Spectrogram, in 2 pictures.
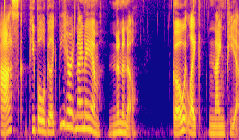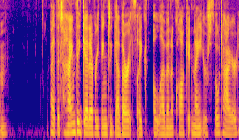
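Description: On a very clean recording with a silent background, a woman with a fairly low pitch speaks at a fairly quick pace in an animated tone with ordinary pitch variation. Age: 40s. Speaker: marketing executive and mother. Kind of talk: casual chat.

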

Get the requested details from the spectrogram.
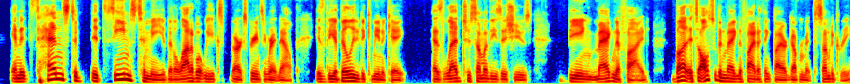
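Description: A man talks at a fairly quick pace in an ordinary speaking voice, with fairly low pitch and ordinary pitch variation. The sound is dry and close with no echo, over a quiet background. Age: 40s. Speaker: podcast host, guest here. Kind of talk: casual chat.

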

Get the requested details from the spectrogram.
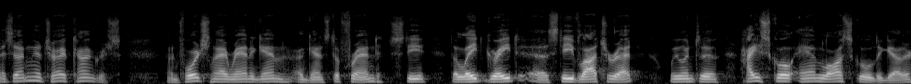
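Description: A man talks at a fairly quick pace in an Ohio accent with ordinary pitch variation. The recording is very clean, with a silent background. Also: medium pitch for a man. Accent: Midwestern American (Ohio). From Northeast Ohio, Cleveland area. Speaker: former judge and political candidate. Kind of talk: interview.

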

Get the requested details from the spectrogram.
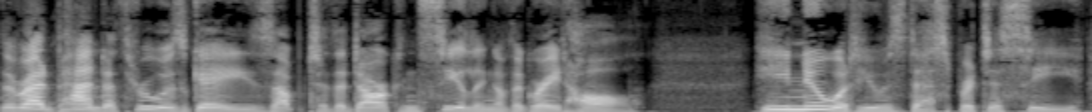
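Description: Ordinary pitch variation throughout a natural reading voice

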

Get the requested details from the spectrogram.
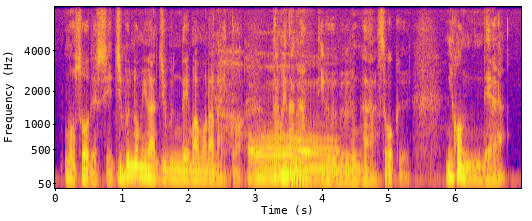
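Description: A man speaks at a very deep, low pitch with ordinary variation and a moderate pace. Room echo is audible, and there is noticeable background noise. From Japan, Sendai (Miyagi). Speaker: company president. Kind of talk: radio interview.

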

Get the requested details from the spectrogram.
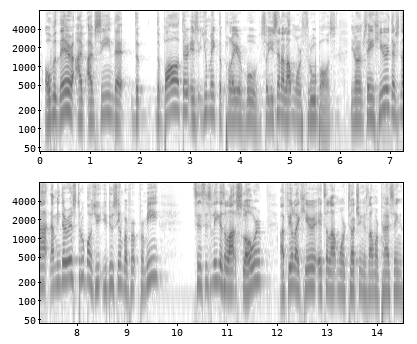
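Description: Speaking at a fairly quick pace in an American accent, a man has an unremarkable speaking voice, a fairly high pitch and ordinary pitch variation. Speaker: podcast host. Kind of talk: casual sports chat.

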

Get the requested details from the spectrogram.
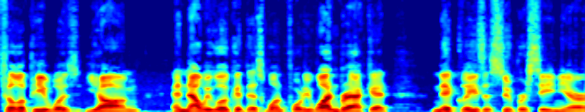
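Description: A man with an American accent has a plain, everyday voice, talking at a moderate pace and medium pitch with fairly even intonation. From Wisconsin. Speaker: wrestling coach and pundit. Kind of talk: casual chat.

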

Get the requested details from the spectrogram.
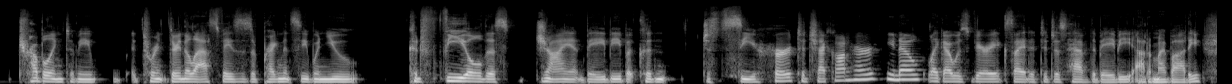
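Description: Her voice sits at a very deep, low pitch. The woman keeps a moderate pace and fairly even intonation. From West Virginia. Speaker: podcast host and author. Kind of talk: interview conversation.

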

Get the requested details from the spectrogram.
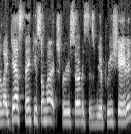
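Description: A woman's very fast speech with lively intonation over a quiet background. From Atlanta, Georgia (raised in Decatur). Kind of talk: casual interview.

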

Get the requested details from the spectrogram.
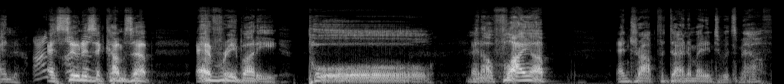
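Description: A man's raspy, put-on character voice at a moderate pace, broken by long, frequent pauses. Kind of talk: comic overacting. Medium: actual play. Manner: brash, eager.

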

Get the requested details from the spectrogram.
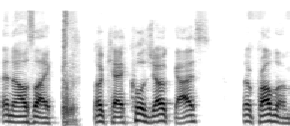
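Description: Over a quiet background, a man with an unremarkable speaking voice talks at a moderate pace with ordinary pitch variation, the sound dry and close with no echo. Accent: American. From Sydney, Australia and Rochester, US. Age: 30s. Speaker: former hardcore band musician. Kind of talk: casual chat. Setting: remote call from Australia.

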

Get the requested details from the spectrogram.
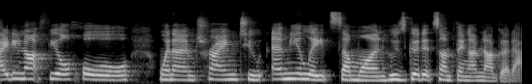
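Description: A woman with a fairly high pitch and an unremarkable speaking voice talks with fairly even intonation over a quiet background. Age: 40s. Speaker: wellness coach. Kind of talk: casual interview chat.

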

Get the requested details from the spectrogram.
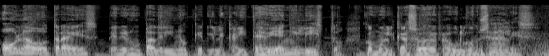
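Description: A man with a fairly low pitch talks at a fairly slow pace, his pitch swinging very widely. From Venezuela (Valencia). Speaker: podcast host, journalist. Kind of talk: casual chat. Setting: outdoors by a pool, on location.

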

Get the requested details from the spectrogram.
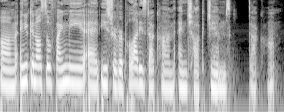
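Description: Her voice is a plain, everyday voice, pitched in the medium range for a woman. She keeps a moderate pace with fairly even intonation. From Appalachian Virginia, US. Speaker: dance and fitness instructor. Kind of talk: casual interview. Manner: casual, lots of fillers.

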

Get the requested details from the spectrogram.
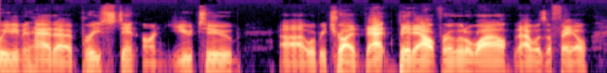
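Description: This man has an unremarkable speaking voice, fairly low in pitch, with ordinary pitch variation. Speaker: sports podcast host. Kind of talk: solo sports talk podcast recapping games and stats. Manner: loose, chatty delivery with frequent filler 'uh' between stat rundowns; folksy, rambling sign-offs that repeat themselves.

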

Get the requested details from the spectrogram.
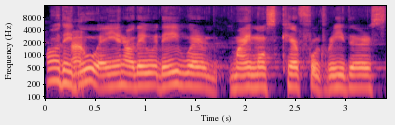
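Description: On a very clean recording with a silent background, a woman speaks with an Italian accent. Her fairly low voice has a dark, mellow tone, ordinary pitch variation and a fairly quick pace. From Sicily, Italy. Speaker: history professor. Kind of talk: interview.

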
